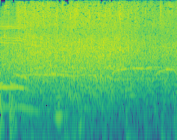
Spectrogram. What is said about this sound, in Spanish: aplausos para ti.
